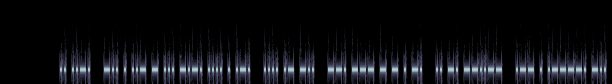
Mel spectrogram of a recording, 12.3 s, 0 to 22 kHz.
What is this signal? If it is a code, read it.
Morse code, heard as a keyed tone, about 30 wpm, 700 Hz. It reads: IF DEUTSCHER HAD GOTTEN IN, WE'D
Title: A Sound Of Thunder 30wpm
